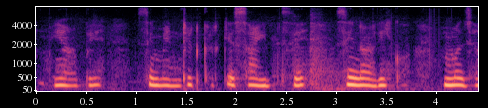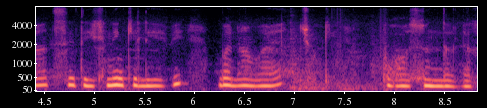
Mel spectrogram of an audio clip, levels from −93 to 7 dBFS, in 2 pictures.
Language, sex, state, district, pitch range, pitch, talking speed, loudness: Hindi, female, West Bengal, Purulia, 220-240 Hz, 235 Hz, 150 wpm, -17 LUFS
